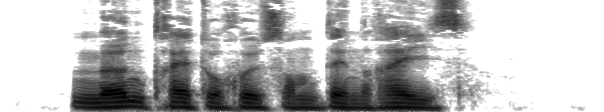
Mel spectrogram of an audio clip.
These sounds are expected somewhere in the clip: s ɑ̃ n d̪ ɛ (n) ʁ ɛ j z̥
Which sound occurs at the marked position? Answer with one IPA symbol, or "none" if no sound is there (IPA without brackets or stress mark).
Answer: n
